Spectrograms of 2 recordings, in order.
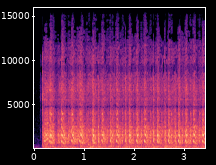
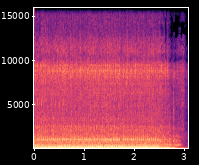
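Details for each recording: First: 2000 Yamaha R1 (5JJ), newly acquired, borrowed battery, choke on: two bursts of fast uneven cranking about four seconds each, never catches; owner suspects the carbs need cleaning. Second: 2000 Yamaha R1 (5JJ) hot restart: steady, even idle with smooth low throb, no knocks or misses, then shut off; starts right back up, indicating no cylinder liner issues, normal idle.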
